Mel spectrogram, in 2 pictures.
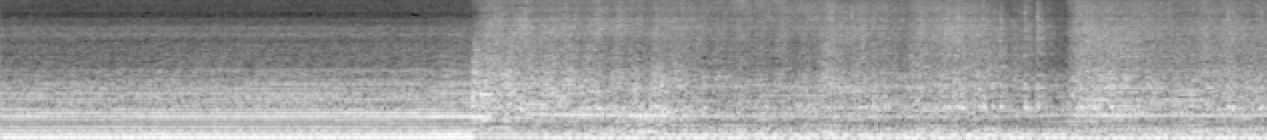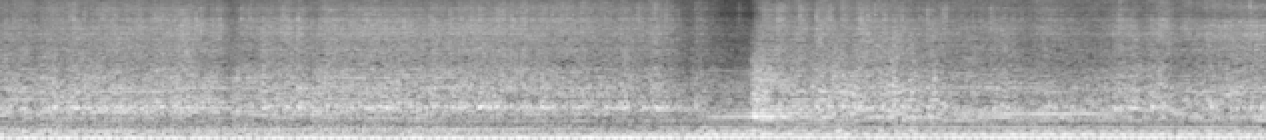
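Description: A wood chipper engine runs loudly and steadily.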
